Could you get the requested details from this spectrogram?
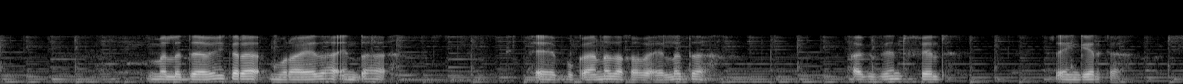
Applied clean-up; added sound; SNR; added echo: none; Acoustic guitar; 15 dB; none.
